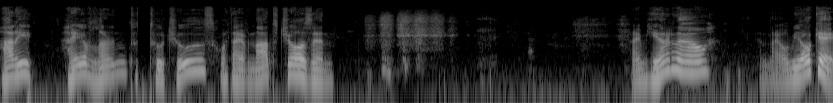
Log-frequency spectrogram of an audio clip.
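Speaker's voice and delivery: muttering quietly in character voice. Voicing Darius, eyes closed, speaking to Ari: muttering quietly in character. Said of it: "kinda just mutters to".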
